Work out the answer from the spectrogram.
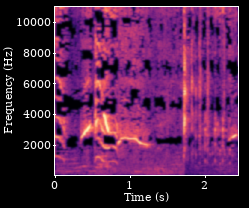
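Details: A Great kiskadee singing while loose inside an office gives loud, high whistled notes, then a long slurred whistle sliding downward, followed by knocks and clatter at the end.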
